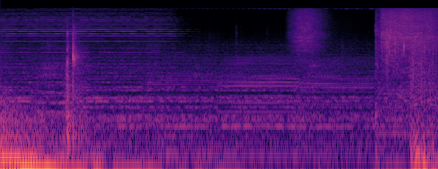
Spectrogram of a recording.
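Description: Film sound effects over a low humming drone: a deep boom at the start, a sharp snap about a second in, then a short hissing swish and a louder one near the end.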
